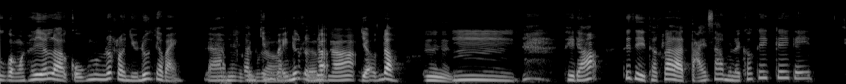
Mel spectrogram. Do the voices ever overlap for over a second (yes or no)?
yes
